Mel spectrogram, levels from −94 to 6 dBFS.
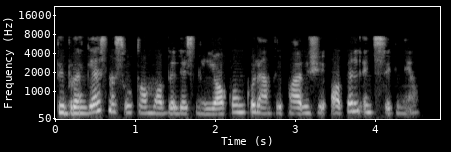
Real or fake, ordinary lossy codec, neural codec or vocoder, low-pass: fake; MP3, 48 kbps; codec, 16 kHz, 16 kbps, FunCodec, trained on LibriTTS, 50 frames a second; 7.2 kHz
